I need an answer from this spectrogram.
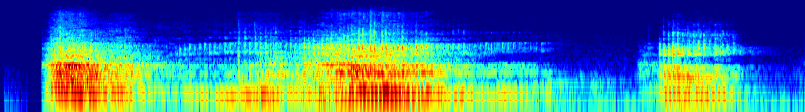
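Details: A tiger seen at night in the Palasur forest, Madhya Pradesh, gives deep, rasping roars that swell and fade over several seconds.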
